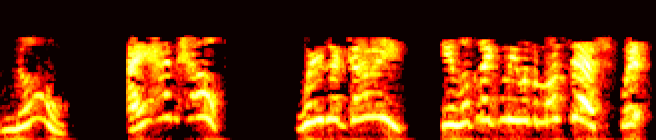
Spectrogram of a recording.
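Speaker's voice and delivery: excited high insistence. Retold or imitated. Insisting a stranger helped.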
